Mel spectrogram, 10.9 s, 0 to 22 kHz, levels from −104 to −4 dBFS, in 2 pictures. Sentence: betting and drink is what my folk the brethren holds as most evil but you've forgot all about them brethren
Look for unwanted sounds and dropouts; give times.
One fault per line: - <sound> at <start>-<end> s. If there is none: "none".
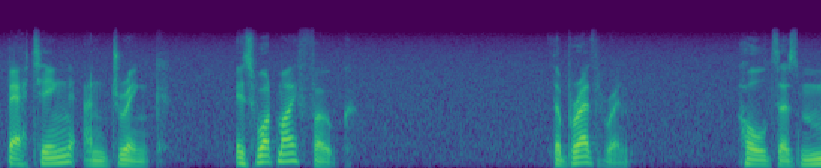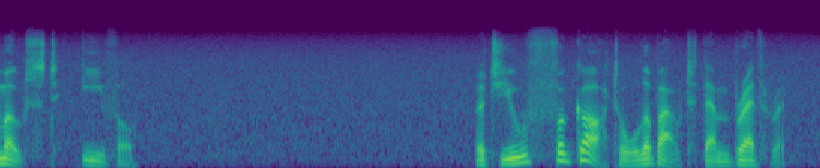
none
